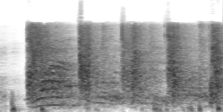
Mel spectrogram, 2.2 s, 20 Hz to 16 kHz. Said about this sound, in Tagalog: Palakpakan natin ang Diyos! Ayan. Pwede bang 12 palakpak ng pagpupuri sa Diyos? 12. Teka muna, sabay-sabay. Ready? Go!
